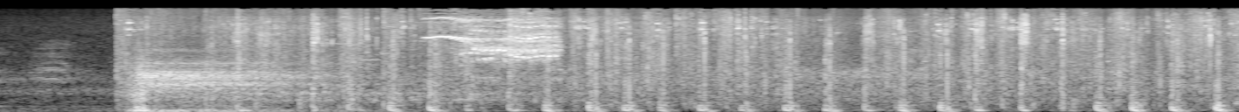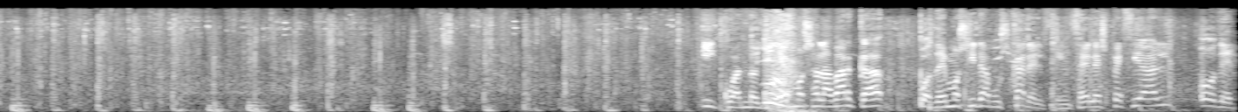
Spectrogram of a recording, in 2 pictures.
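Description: Heavy footsteps run quickly over stone.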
